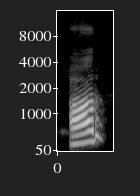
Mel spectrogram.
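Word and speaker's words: hour: हम अगर इसको हावर प्रोनाउंस करें या होनर प्रोनाउंस करें तो this to pronunciation would be completely wrong, ये प्रोनाउंसिएशन हमारे पास गलत है। हम इसको आर या आनर जो है वो प्रोनाउंस करेंगे, इस दोनों वर्ड्स को।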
